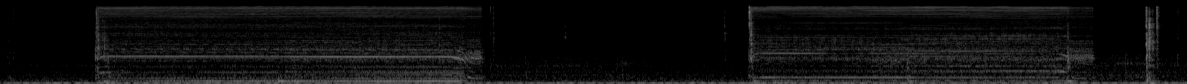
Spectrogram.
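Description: The electric motor and gear drive of a Volvo RTI retractable navigation screen run twice with a steady whine, once each way as the screen goes up and down. Each run lasts about three to four seconds and ends with a short drop in pitch as the motor stops. There are about three seconds of quiet between the runs, and the second run has a different pitch from the first.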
